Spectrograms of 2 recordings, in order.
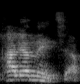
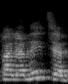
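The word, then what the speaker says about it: паляниця: to something that happened to Ukrainians, the word palyanytsia.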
